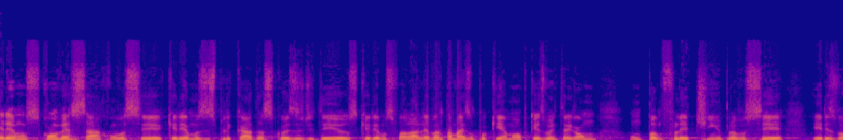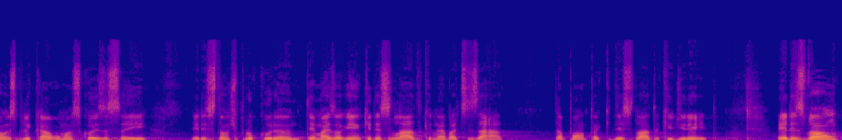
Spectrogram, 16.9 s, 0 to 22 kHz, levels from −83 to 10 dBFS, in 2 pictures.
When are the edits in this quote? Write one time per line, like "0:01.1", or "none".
none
